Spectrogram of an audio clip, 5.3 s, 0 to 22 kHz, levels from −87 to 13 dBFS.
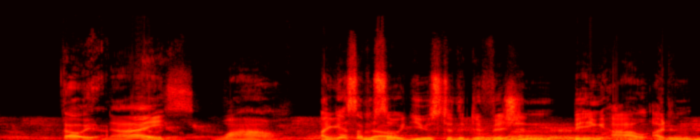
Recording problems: background chatter; loud; throughout; 3 voices, 9 dB below the speech

